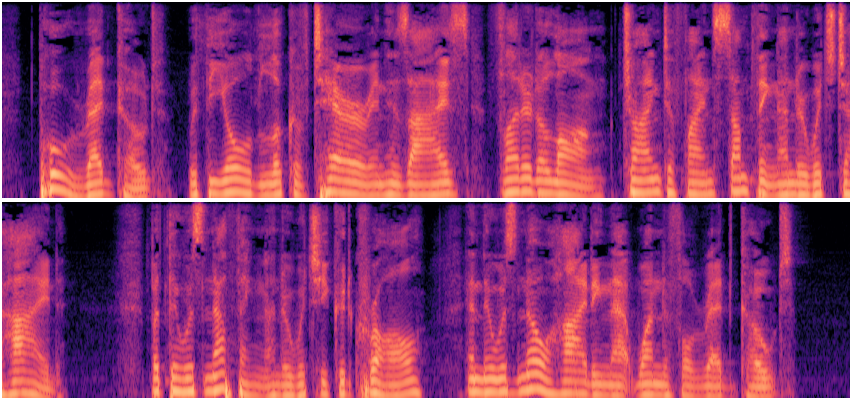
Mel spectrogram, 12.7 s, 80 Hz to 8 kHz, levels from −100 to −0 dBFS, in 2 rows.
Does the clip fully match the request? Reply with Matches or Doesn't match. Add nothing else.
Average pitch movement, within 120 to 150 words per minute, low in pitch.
Doesn't match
